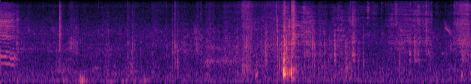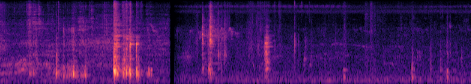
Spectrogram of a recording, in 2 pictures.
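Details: Bleating from goats taken to graze near cultivated farmland, with scattered harmonic bleats of irregular spacing, the strongest in the middle stretch, over light background rustle and occasional faint voices.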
